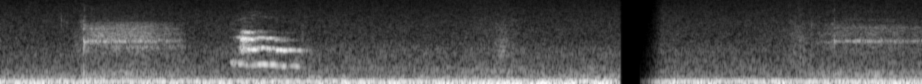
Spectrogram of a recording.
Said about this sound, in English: You may hear during this segment and others a cat meowing. That is my kitty Lestie. And sometimes she likes to come and talk to me. And I try to keep her quiet. That's her in the background there.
